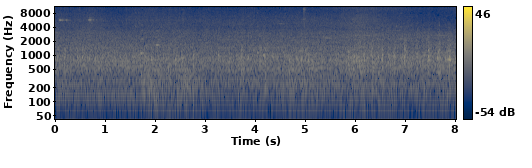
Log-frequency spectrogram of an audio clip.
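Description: Komatsu D31P crawler bulldozer running as it pushes forward, with the steel tracks rattling in a steady clatter of small clicks over the engine noise.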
